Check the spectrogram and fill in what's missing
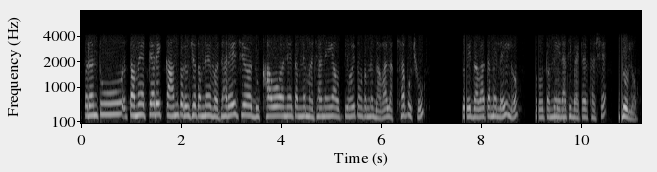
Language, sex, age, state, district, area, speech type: Gujarati, female, 30-45, Gujarat, Surat, urban, conversation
